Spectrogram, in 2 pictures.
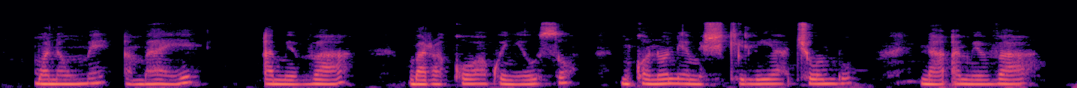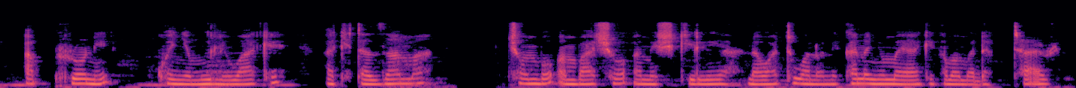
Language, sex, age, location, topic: Swahili, female, 18-24, Kisumu, health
